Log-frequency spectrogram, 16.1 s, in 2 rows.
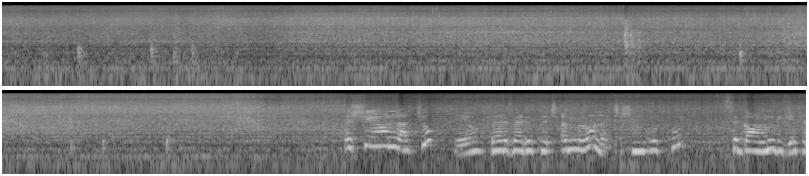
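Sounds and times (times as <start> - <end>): meat sizzling in a frying pan: 0.0 - 16.0.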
